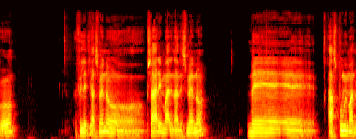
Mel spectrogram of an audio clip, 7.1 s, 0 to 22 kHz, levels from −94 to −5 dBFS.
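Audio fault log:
No faults heard anywhere in this speech recording.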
